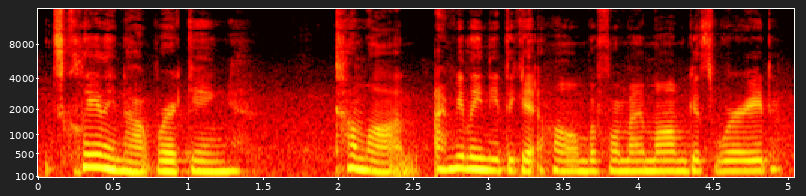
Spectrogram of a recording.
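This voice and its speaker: An actress playing a practical, impatient teenage heroine in an audio drama, with a casual, down-to-earth manner. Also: female voice, fairly low pitch, flat delivery, normal speed, a little mellow, lightly acted. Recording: faint background noise.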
